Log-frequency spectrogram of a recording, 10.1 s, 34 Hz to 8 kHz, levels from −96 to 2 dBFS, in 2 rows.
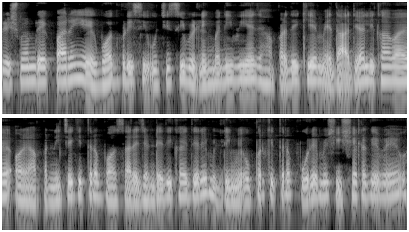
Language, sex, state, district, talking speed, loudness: Hindi, female, Uttar Pradesh, Budaun, 285 wpm, -21 LUFS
